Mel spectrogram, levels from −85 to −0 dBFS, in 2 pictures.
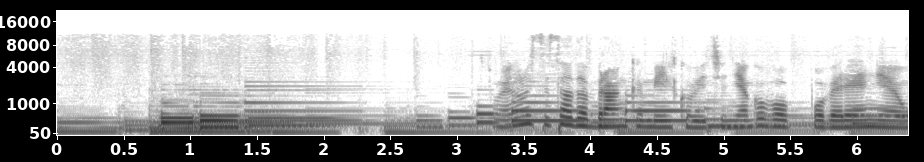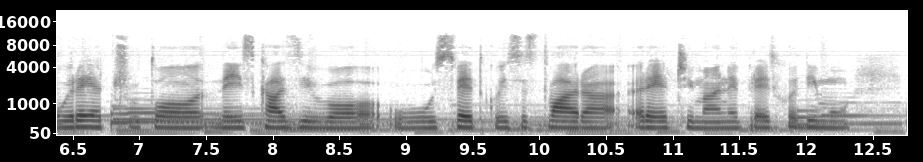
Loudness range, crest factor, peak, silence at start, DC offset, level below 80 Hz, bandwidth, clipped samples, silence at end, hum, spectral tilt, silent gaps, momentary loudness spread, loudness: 2 LU; 18 dB; -10 dBFS; 0 s; under 0.1%; -42 dBFS; 11.5 kHz; under 0.1%; 0 s; none; -7 dB/octave; none; 12 LU; -28 LUFS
